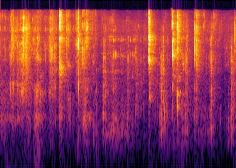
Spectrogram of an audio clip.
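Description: Two people biting and chewing pieces of boiled chicken off the bone, eaten by hand: an irregular run of short mouth clicks and smacks.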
